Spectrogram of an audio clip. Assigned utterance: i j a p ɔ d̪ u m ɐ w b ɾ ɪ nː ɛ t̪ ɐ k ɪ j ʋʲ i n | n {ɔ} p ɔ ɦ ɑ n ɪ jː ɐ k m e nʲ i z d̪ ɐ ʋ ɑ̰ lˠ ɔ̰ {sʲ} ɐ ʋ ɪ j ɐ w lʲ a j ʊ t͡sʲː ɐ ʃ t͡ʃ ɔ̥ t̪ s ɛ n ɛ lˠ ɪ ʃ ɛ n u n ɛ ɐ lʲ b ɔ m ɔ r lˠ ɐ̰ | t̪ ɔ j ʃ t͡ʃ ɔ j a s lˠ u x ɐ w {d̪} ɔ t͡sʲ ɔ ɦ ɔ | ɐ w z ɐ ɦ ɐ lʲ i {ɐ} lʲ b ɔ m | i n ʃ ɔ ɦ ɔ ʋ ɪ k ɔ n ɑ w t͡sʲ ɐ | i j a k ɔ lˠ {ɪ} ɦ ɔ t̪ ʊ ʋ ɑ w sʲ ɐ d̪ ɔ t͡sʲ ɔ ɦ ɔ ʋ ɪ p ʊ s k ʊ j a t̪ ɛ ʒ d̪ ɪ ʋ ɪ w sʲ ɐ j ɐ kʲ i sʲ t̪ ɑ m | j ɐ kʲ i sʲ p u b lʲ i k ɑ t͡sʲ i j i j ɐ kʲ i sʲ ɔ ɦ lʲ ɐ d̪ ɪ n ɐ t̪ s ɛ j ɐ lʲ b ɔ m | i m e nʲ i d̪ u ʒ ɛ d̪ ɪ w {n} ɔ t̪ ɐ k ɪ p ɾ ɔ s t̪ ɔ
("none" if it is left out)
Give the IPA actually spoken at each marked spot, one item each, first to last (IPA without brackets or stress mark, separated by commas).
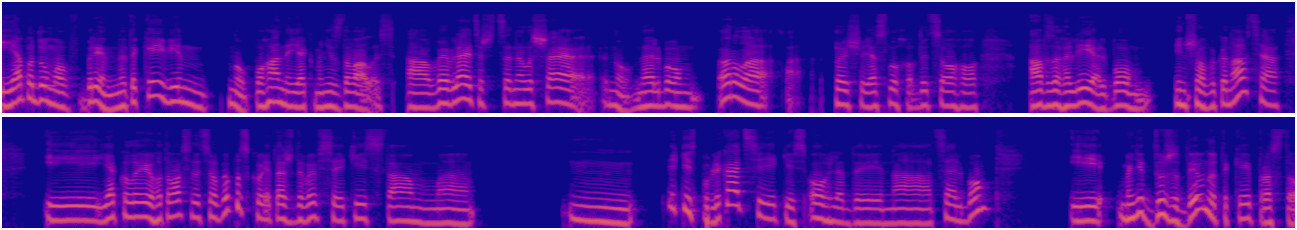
u, sʲ, d̪, ɐ, ɪ, n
